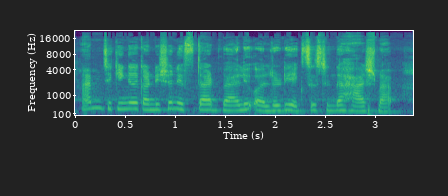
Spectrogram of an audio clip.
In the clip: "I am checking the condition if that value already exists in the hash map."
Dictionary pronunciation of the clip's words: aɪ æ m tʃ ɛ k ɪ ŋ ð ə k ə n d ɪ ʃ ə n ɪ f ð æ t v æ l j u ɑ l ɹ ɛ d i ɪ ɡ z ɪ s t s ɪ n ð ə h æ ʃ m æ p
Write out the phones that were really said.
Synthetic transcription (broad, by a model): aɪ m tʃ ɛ k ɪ ŋ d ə k ə n d ɪ ʃ ə n ɪ f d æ t v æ l j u ɑ l ɹ ɛ d i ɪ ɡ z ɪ s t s ɪ n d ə h æ ʃ m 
